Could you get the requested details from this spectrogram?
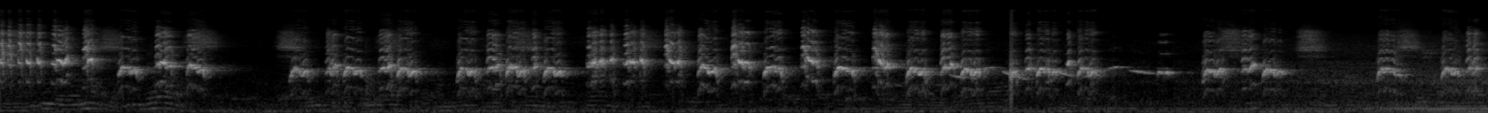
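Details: Caged white-crested laughingthrush in energetic song, prompting other birds to respond: rapid chattering run of loud, harsh-edged notes around mid pitch, repeated several times a second in bursts, with brief pauses near two and eight seconds.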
